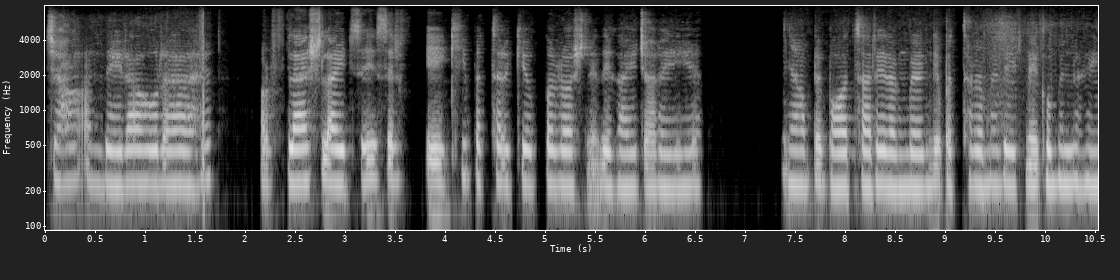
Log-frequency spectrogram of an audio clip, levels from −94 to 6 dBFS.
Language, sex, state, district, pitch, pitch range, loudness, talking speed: Hindi, female, Uttarakhand, Uttarkashi, 220 Hz, 215-230 Hz, -18 LUFS, 190 wpm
